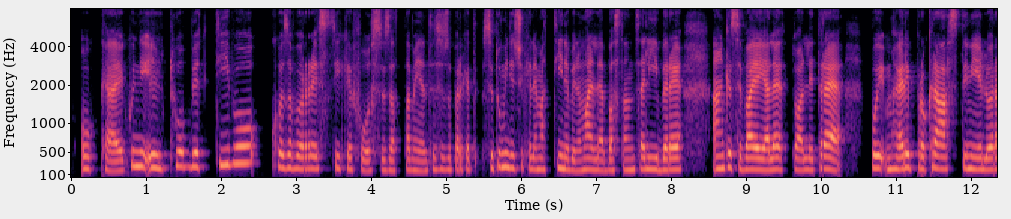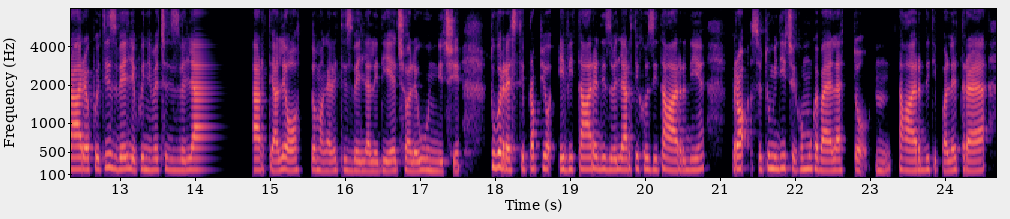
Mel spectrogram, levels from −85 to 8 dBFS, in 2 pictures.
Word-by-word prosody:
Okay, 190 -5 0
quindi 255 +3 +2
il 220 -1 +2
tuo 255 +3 0
obiettivo 245 - 0
cosa 225 -2 0
vorresti 210 +1 -2
che 205 -2 -4
fosse 175 -1 -5
esattamente? 180 -1 -5
Senso, 195 0 -6
perché 190 0 -2
t 190 - -17
se 220 - -4
tu 240 - -3
mi 240 - +4
dici 225 0 -1
che 225 -2 -7
le 200 - -2
mattine 195 +1 -2
bene 180 -2 -4
o - - -5
male 195 +1 +2
le 185 - -3
hai 175 - +1
abbastanza 185 +2 -3
libere, 195 -1 +3 0.4
anche 215 +3 +3
se 225 -3 -3
vai 195 -1 +7
a 185 - +7
letto 195 0 +1
alle 185 0 0
3, 200 -3 +5 0.3
poi 220 -2 +5
magari 205 +3 +4
procrastini 210 -1 +2
l'orario 195 0 +5
a - - -6
cui 200 0 -3
ti 230 +4 -5
svegli 200 -2 0
e, - - -3
quindi, 190 +1 -4
invece 190 +2 -6
di 190 - -8
svegliarti 190 0 -2
alle 185 +4 +1
8, 185 +1 -2
magari 170 -1 -5
ti 185 - -10
svegli 170 -1 -4
alle 165 0 -2
10 175 +2 -3
o - - 0
alle 165 -1 -1
11. 170 -2 -4 0.3
Tu 240 - -2
vorresti 200 -4 +3
proprio 205 0 -2
evitare 200 +1 +1
di 200 0 -3
svegliarti 195 +2 -1
così 195 -3 -4
tardi? 185 0 +1 0.4
Però 210 +1 +3
se 210 - -7
tu 215 +2 -2
mi 210 - +1
dici 210 -1 -4
comunque 200 +2 -2
vai 175 -2 +2
a - - +1
letto, 180 0 -4
mhmm, 175 +2 -10
tardi, 180 -1 0
tipo 175 -2 -7
alle 180 +3 -2
3, 175 -1 +1
195 Hz, 190 wpm, -20 LUFS, 185-210 Hz, 0.4 s, vai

